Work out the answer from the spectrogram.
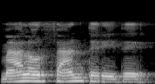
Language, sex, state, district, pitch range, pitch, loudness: Tamil, male, Tamil Nadu, Kanyakumari, 125-150 Hz, 140 Hz, -16 LUFS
